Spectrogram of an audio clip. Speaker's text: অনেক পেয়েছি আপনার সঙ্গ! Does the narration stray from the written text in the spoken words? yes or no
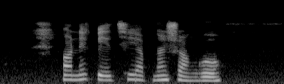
no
